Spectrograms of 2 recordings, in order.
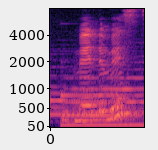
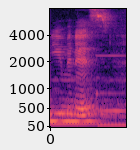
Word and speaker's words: numinous: medical and humanist podcast up until today i have been pronouncing that word madness and i had to look it up before and i was shocked to hear the pronunciation being numinous i had no idea it still sounds wrong to me if you haven't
